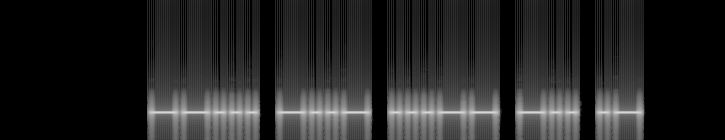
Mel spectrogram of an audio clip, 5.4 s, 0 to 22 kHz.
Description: Morse code, heard as a keyed tone, about 20 wpm, 700 Hz. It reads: 7X3DA
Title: Call Signs Repeated 3x - 20wpm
